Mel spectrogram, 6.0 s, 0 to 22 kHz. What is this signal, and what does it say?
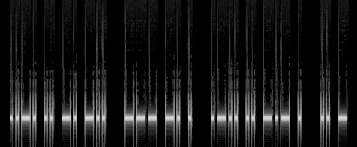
Morse code, heard as a keyed tone, about 25 wpm, 700 Hz. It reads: FIND ONE LIKE IT
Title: Sentences from Top 1400 Words 25wpm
